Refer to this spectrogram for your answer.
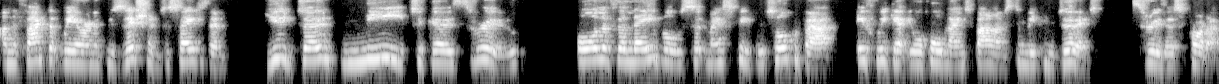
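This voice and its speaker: A woman speaks at a moderate pace with a fairly high pitch. Her voice is somewhat breathy. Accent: southern English. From United Kingdom. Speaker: wellness practitioner and network marketing leader. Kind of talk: interview.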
